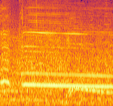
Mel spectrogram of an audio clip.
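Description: A man's long, drawn-out shout held on one note that sinks slowly in pitch for about two and a half seconds, overlapped by a second shorter rising-then-falling vocal cry: a television football commentator's extended exclamation over a goal.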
